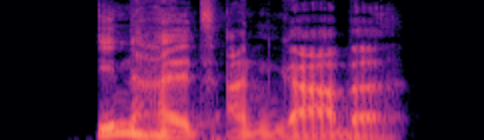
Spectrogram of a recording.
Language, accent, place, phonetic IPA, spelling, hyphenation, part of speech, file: German, Germany, Berlin, [ˈɪnhalt͡sˌʔanɡaːbə], Inhaltsangabe, In‧halts‧an‧ga‧be, noun, De-Inhaltsangabe.ogg
- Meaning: content summary, précis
